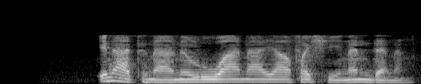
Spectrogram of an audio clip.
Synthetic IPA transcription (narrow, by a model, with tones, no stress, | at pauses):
ʔɪ˦naː˨tʊ˨naː˨nɪ˦nɽʊ˦waː˦naː˦jaː˦ɸɐ˦ʃeː˨nɐ˦nda˨nɐ˦ŋ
